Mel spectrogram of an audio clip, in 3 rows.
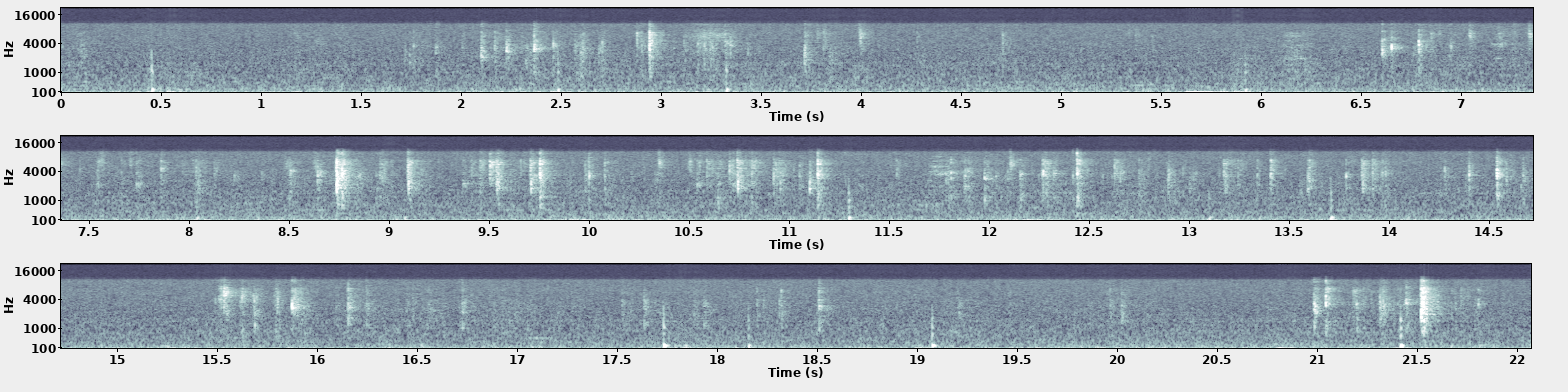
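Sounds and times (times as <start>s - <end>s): keyboard keys clicking: 6.6s - 14.7s.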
